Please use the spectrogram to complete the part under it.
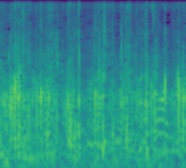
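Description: A burst of applause fills the space at a football warm-up, steady clapping from a gathered crowd, with some chatter mixed in.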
